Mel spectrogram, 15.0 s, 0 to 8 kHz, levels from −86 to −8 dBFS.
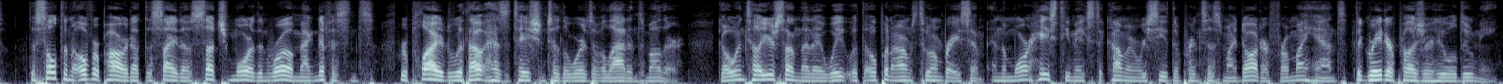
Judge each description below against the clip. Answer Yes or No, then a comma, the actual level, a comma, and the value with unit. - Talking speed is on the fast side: Yes, fast, 235 wpm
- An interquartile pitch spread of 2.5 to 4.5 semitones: Yes, average, 3.6 semitones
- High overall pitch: No, low, 130 Hz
